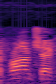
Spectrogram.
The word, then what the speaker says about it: Abramczyk: Abram, then CZYK. Abramczyk is pronounced.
